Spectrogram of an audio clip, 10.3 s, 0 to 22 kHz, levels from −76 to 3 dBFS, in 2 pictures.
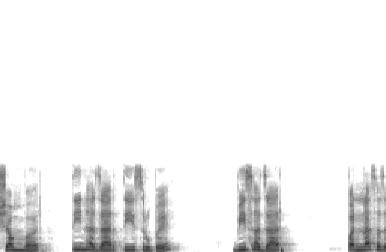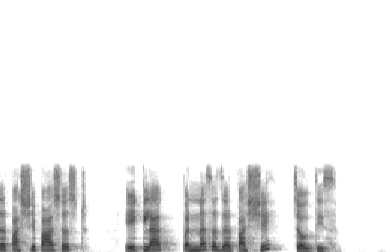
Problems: none marked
